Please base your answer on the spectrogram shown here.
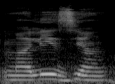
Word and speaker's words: Malaisien: Okay, pronunciation pun lain. Kita sebut Malaisien. Je suis Malaisien.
